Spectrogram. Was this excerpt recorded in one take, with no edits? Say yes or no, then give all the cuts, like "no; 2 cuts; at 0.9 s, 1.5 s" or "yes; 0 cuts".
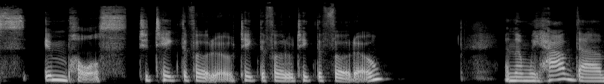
no; 1 cut; at 1.3 s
